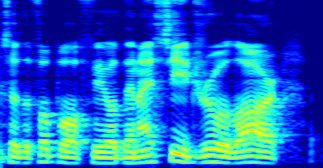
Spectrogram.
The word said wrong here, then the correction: Allar: there we go. Uh, first mispronunciation. Take a drink. Uh, Drew Drew Allar.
